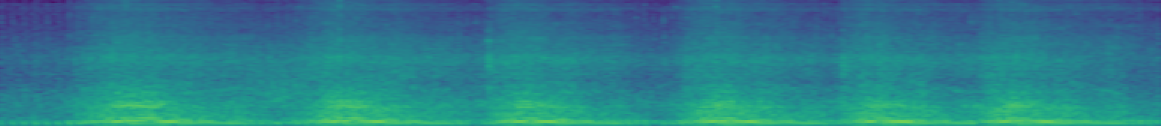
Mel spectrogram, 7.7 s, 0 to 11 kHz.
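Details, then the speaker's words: Honda Vario scooter that ran rough cold but normal hot, after a reset, engine at 82: repeated throttle blips about every 1.5 s, smooth rise and fall, no stumbling; clean pickup. "Oke teman-teman coba perhatikan kembali waktu awal ini bunyinya enggak kayak gini sekarang kita reset jadi tarik ngisi"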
